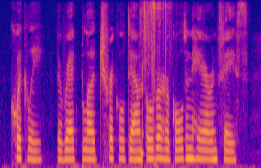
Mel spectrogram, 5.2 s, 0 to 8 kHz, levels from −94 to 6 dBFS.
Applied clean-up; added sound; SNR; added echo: none; Coin (dropping); 9 dB; none.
